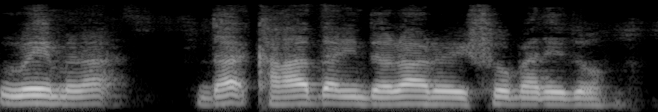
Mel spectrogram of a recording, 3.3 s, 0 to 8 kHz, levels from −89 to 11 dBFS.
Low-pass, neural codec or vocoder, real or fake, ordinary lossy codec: 7.2 kHz; codec, 16 kHz, 0.5 kbps, X-Codec, WavLM features, trained on Multilingual LibriSpeech; fake; MP3, 48 kbps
